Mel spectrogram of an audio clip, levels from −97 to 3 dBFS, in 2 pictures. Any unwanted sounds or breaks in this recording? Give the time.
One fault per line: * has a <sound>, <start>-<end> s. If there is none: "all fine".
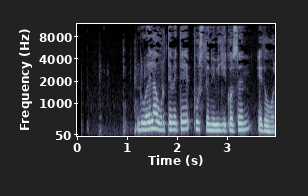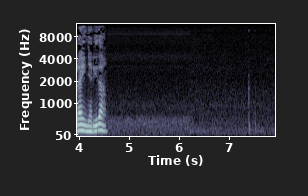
all fine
